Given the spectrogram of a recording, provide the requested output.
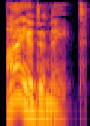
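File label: "iodinate", British English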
